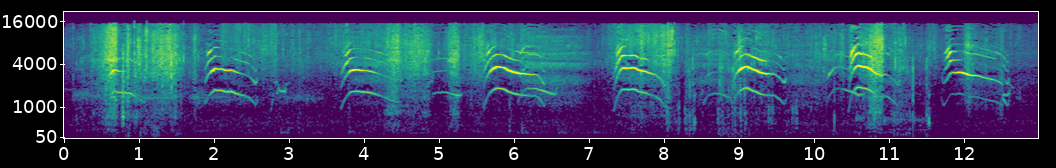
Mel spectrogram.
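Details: Three little kittens meowing: high, thin mews that arch up then slide down, repeated about every one to two seconds, some overlapping, with soft background rustling between calls.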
